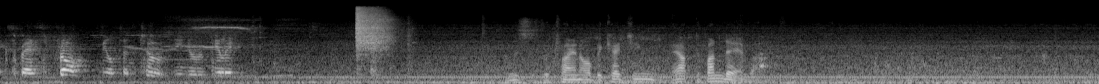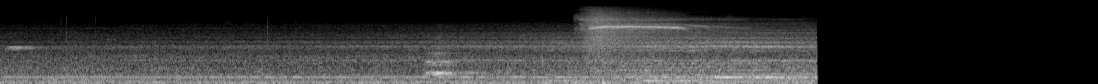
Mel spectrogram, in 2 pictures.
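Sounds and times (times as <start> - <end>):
electric train rumble and hum: 0.0 - 19.2
train brakes squealing: 0.8 - 4.2, 16.6 - 19.1.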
